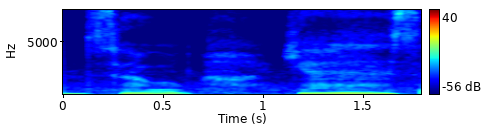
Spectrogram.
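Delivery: soft, hushed mock-serene voice; mock zen. Mocking spiritual people who all talk alike, mock zen. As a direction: imitate a put-on calm, nearly whispered. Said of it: "they all try and be so zen".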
